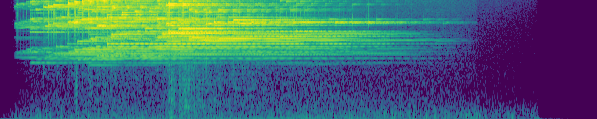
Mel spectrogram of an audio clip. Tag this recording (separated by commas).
Bell, Chime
